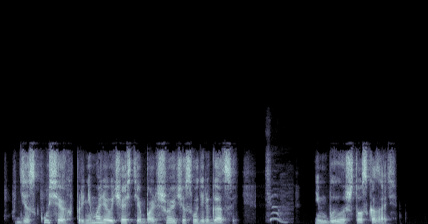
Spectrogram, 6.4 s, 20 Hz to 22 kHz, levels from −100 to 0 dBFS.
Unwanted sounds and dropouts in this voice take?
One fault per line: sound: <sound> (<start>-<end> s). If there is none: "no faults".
sound: sneeze (4.0-4.4 s)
